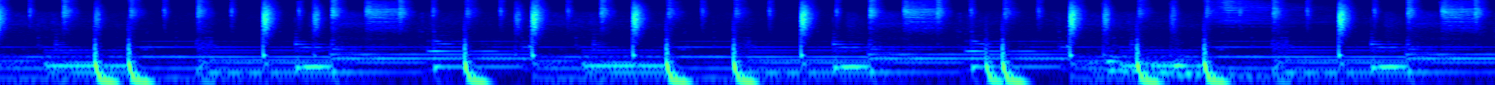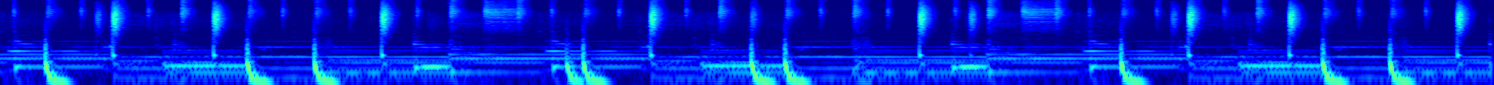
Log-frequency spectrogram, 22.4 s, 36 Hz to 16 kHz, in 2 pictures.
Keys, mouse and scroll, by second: 0.0 click, 0.5 -, 0.8 =, 1.1-1.4 scroll down 2, 1.4-3.0 drag, 3.1 click, 3.6 -, 4.0 =, 4.6-8.4 drag, 9.0 click, 9.8 click, 10.6 -, 11.0 =, 11.1 scroll up 2, 11.3 scroll down 2, 11.7-13.7 drag, 13.9-15.1 drag, 15.5 click, 16.5 -, 16.9 =, 17.4 click, 18.0-20.4 drag, 20.8-22.4 typing, 21.4 click.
